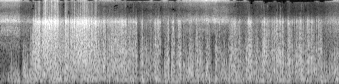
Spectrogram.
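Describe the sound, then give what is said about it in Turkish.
Strong storm wind roars steadily across open water during a storm in Turkey's Marmara and Aegean regions, buffeting the microphone with a dense, continuous rush and gusty surges, with no voices present. “Aydın ve Balıkesir'de de fırtına çatıları uçurdu.”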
